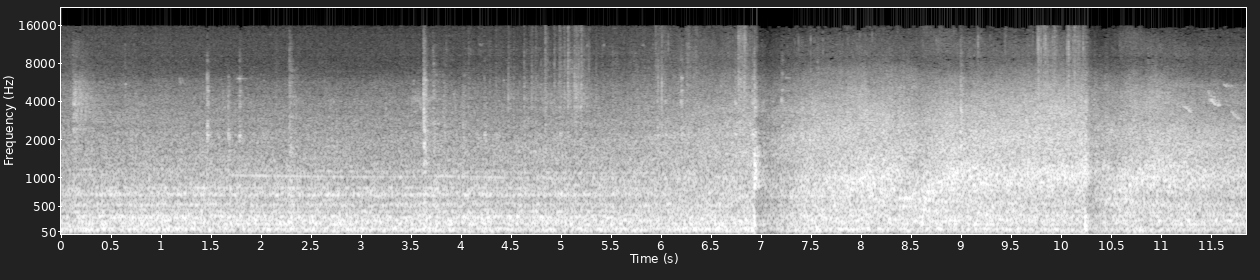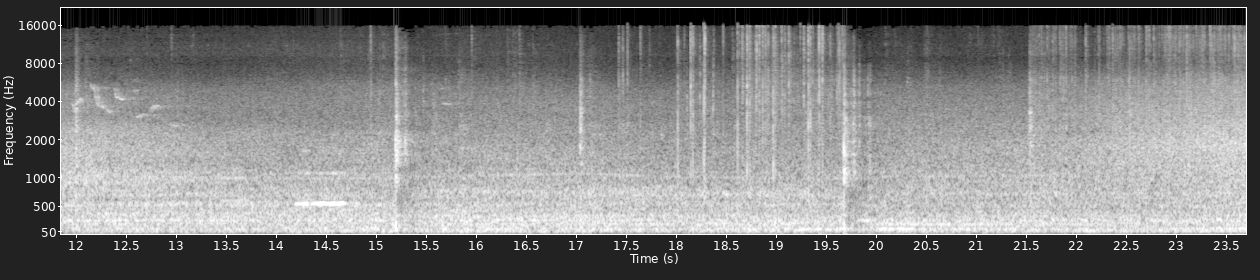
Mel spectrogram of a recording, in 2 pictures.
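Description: A heavy vehicle running steadily with a low hum, a swell of rushing noise a quarter of the way in, a few sharp knocks and a short beep near the middle.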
